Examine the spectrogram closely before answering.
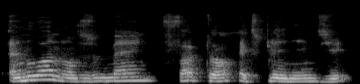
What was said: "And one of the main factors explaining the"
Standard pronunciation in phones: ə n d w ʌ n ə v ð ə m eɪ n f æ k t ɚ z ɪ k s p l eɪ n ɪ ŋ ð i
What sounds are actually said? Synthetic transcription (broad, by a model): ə n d w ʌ n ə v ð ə m eɪ n f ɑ k t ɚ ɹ ɪ k s p l eɪ n ɪ ŋ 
